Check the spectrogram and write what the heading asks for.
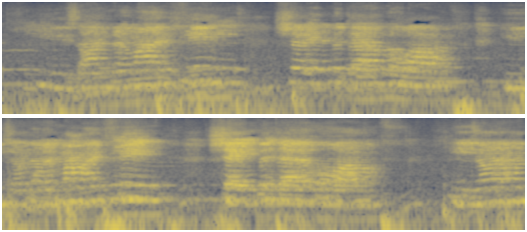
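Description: A children's choir of young girls singing a gospel song into handheld microphones, amplified through the church's sound system. They sing in short phrases with brief breaks between them, over low thumps.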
